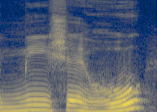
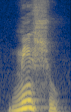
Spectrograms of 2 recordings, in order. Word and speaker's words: מישהו: A pronúncia é Mishehu. Quando a gente fala rápido, a gente fala Mishu. Mishu, como se fosse a letra E não existe.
